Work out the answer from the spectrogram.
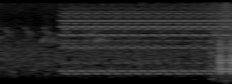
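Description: A telephone ringing with a steady, warbling electronic tone that begins after a short quiet moment and continues evenly. It is fairly faint and heard alone, without talk.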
